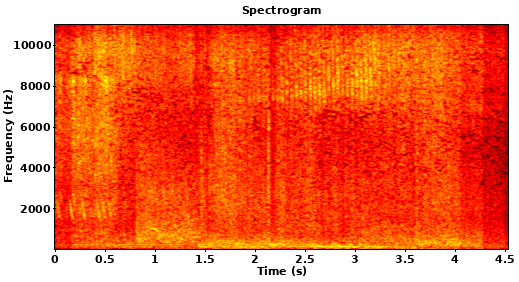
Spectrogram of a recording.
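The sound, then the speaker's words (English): A military helicopter circles an enemy camp under ground fire in a Rambo action film, a loud, continuous rotor roar mixed with heavy booms and bursts. “Rambo circles the camp in the chopper.”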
